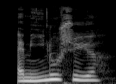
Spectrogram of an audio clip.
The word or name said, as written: aminosyre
